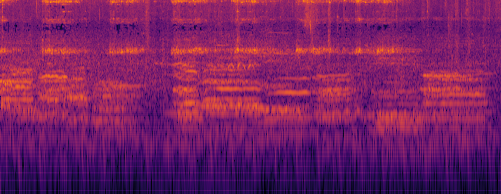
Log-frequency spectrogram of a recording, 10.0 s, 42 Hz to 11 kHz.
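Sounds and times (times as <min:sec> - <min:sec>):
group singing chant: 0:00.0 - 0:09.9.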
